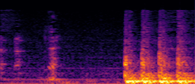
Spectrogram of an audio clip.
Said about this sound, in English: Yeah, he's knocking on the machine that he just threw some RAM in there, so we'll put a better Skype version in there.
